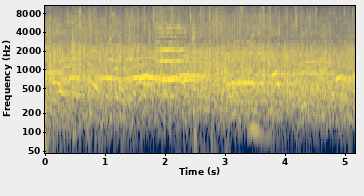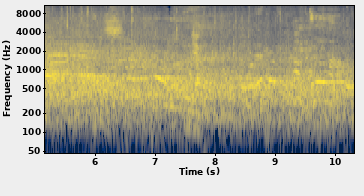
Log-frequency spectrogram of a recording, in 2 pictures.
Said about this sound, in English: A big crowd at the Max Schmeling enjoying this.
